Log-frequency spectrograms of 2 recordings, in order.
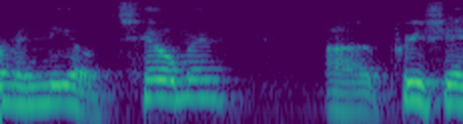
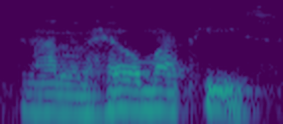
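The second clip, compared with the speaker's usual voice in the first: ordinary talk, nothing marked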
